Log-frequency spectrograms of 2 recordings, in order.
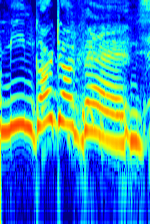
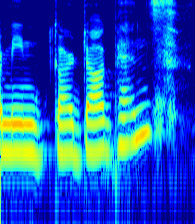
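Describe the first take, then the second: First: The delivery sounds upbeat and full of pep. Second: The delivery sounds gloomy and discouraging. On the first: The idea seems exciting. The speaker calls it right. "now I'm filled with pep" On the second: The idea seems bad. The speaker calls it wrong. "when you say it like that, it sounds like a bad idea"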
